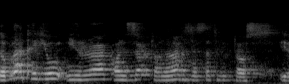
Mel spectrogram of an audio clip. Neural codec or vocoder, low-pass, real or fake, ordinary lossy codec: codec, 16 kHz, 2 kbps, X-Codec, WavLM features, trained on Multilingual LibriSpeech; 7.2 kHz; fake; MP3, 48 kbps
